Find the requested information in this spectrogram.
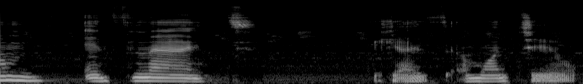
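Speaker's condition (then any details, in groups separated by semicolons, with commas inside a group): Muscular dystrophy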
